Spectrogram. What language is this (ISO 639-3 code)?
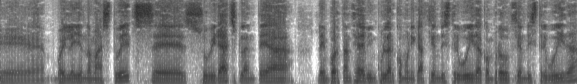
spa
